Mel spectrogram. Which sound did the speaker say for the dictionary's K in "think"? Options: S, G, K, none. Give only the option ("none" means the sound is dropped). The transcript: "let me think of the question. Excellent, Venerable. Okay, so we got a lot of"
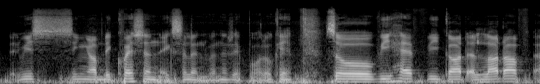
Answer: none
